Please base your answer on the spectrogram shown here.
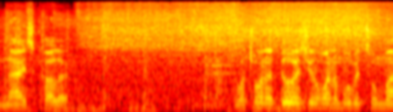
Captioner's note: pan sizzling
